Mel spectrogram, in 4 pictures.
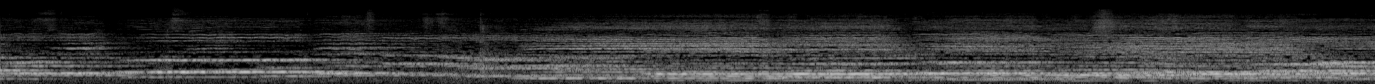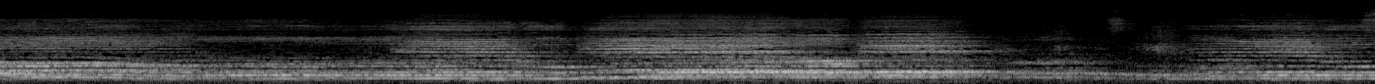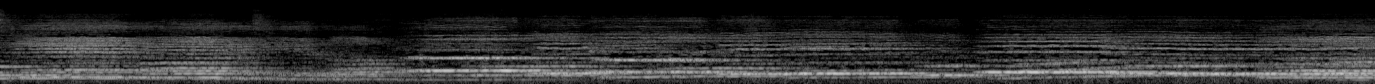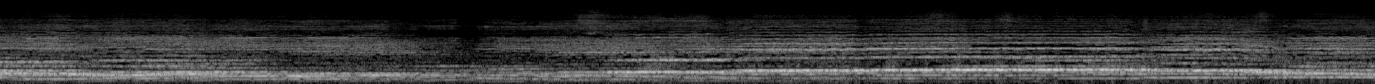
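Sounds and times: mixed choir singing: 0.0 - 55.0.

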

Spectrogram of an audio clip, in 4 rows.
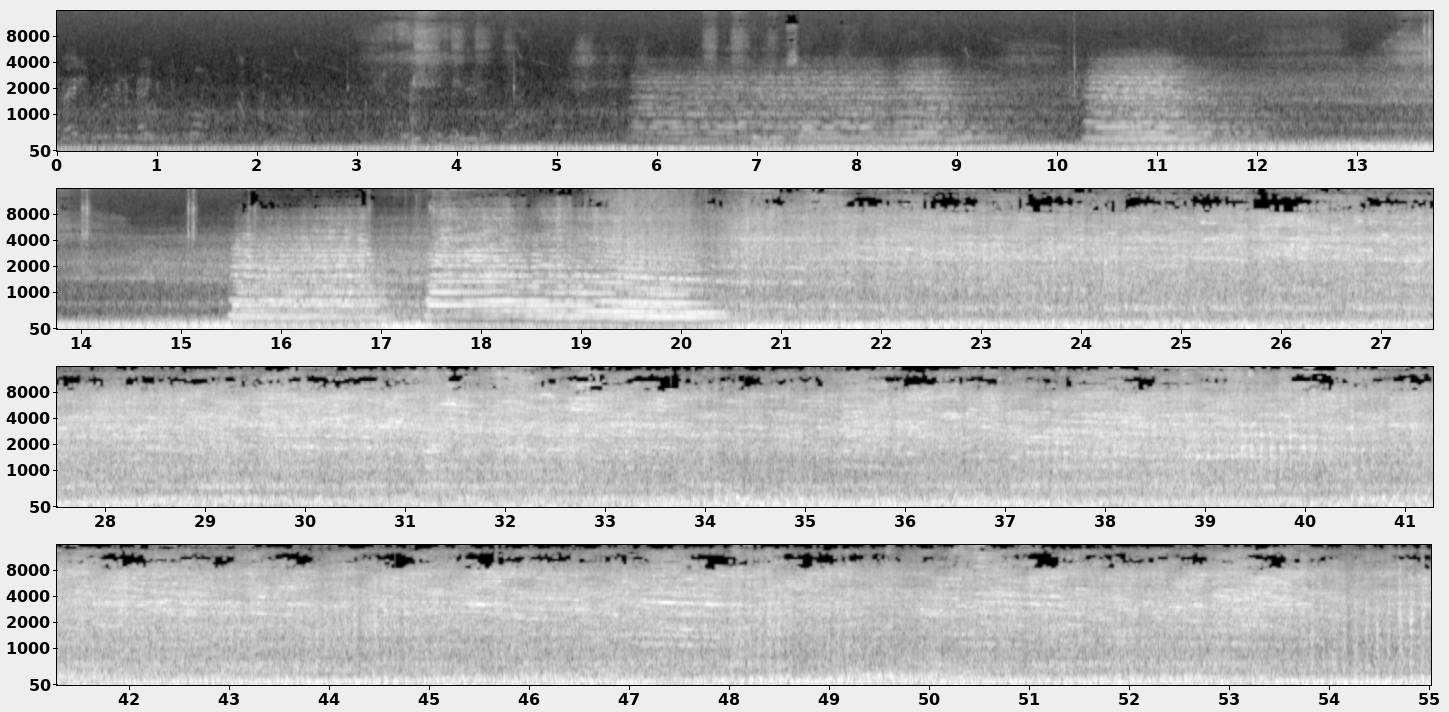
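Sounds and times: train cars rumbling and clacking: 0.0 - 55.0
locomotive air horn: 5.6 - 12.1, 15.4 - 20.8.

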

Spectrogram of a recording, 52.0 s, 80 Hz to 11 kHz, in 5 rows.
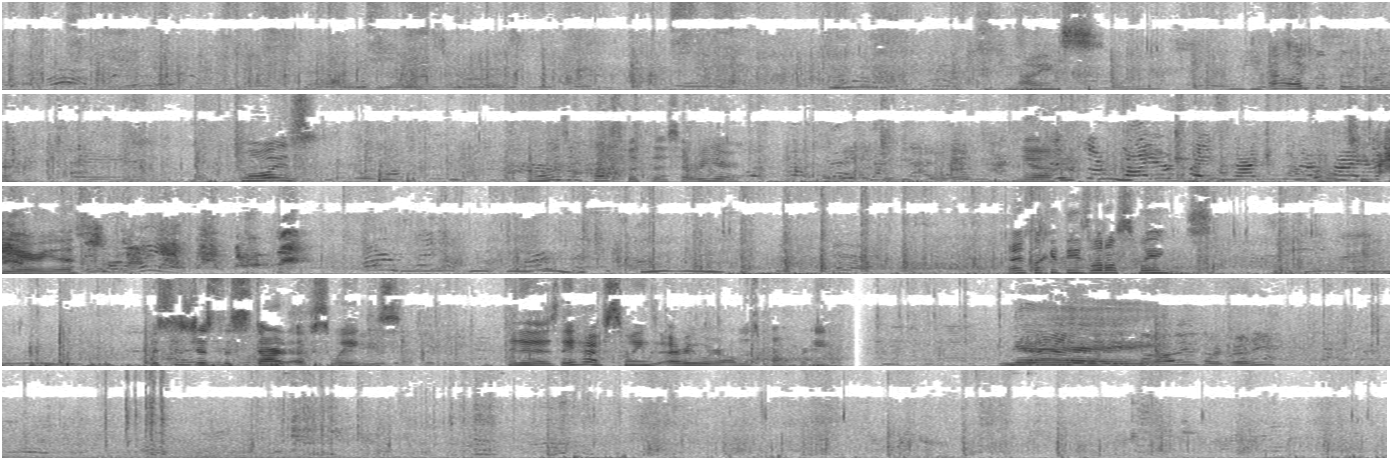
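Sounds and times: wind rumbling on microphone: 0.0 - 14.2, 15.1 - 21.9, 22.8 - 39.8, 40.6 - 52.0
footsteps: 0.0 - 52.0
low rumbling on microphone: 29.5 - 35.0, 40.8 - 52.0.

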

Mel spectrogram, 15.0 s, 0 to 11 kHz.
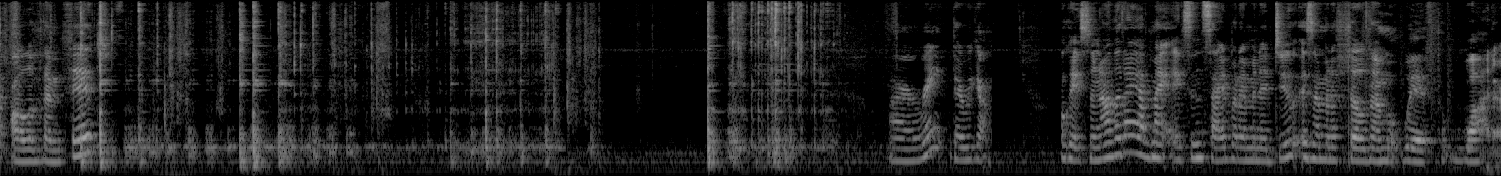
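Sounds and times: eggs knocking in a metal saucepan: 0.8 - 3.8, 7.0 - 8.4.

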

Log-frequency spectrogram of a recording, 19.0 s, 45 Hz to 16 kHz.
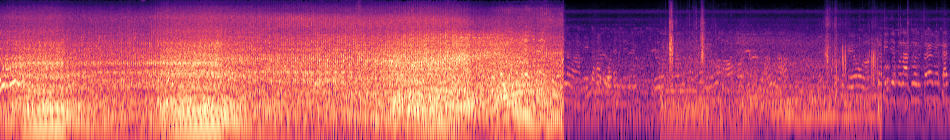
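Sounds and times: diesel truck engine running: 0.0 - 11.3, 13.2 - 17.7.

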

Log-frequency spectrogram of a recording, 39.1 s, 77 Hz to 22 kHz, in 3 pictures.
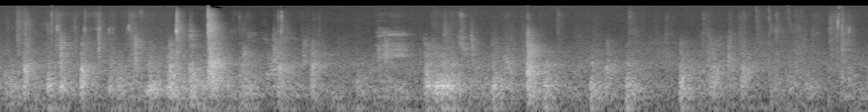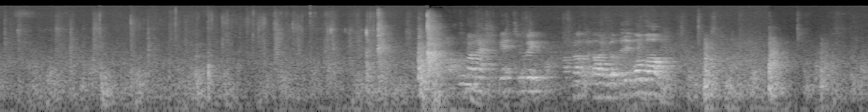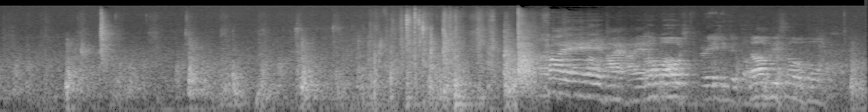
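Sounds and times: cricket bat striking ball: 0.1 - 5.6, 28.9 - 34.2
voices echoing in hall: 19.6 - 23.7, 34.0 - 38.8.

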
